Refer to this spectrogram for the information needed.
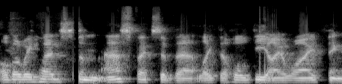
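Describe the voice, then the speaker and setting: Against a quiet background, a man with a plain, everyday voice speaks at a fairly low pitch and a fairly slow pace with fairly even intonation. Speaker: guest. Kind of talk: interview answer. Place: home room.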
